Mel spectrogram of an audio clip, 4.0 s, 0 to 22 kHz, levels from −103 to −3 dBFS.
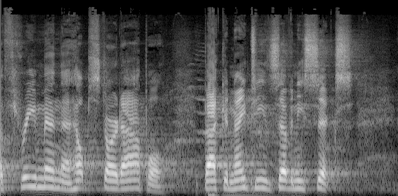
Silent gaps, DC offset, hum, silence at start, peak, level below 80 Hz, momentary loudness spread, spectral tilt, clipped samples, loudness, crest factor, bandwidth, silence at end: none; under 0.1%; none; 0 s; -6 dBFS; -68 dBFS; 8 LU; -3.5 dB/octave; under 0.1%; -22 LUFS; 18 dB; 19 kHz; 0.45 s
